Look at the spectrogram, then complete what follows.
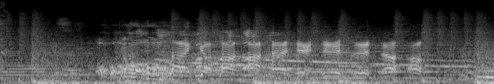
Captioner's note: laughs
